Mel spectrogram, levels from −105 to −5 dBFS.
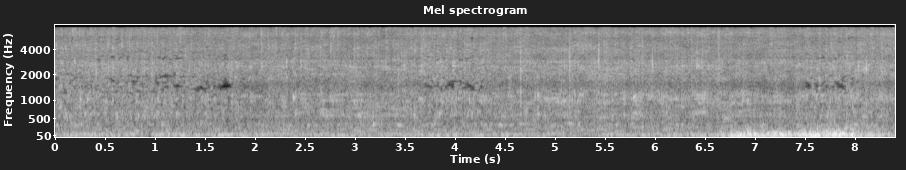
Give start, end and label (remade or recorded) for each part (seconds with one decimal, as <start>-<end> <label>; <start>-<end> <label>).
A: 0.0-1.8 recorded; 1.8-3.7 remade; 3.7-4.3 recorded; 4.3-7.5 remade; 7.5-8.0 recorded; 8.0-8.4 remade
